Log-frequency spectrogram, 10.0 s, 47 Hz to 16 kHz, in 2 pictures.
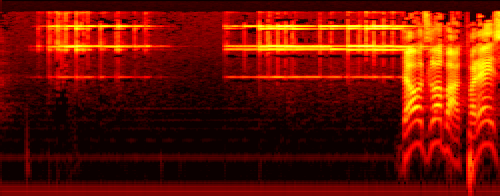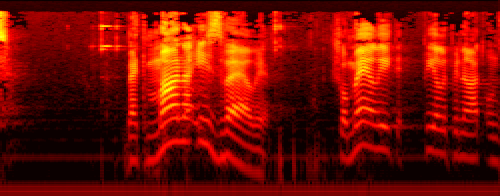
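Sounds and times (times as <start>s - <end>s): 
small bell ringing: 0.3s - 4.5s, 5.9s - 6.3s
speech: 4.0s - 5.2s, 6.3s - 7.8s, 8.4s - 9.9s.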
